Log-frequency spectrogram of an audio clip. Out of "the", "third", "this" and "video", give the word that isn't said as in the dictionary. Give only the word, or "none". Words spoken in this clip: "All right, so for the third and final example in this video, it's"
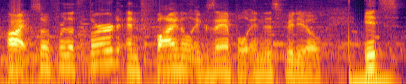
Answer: none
